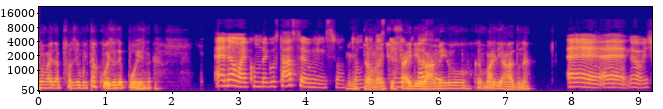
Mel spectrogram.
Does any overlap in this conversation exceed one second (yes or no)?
yes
